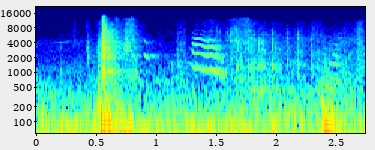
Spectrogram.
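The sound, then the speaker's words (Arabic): Two separate knocks on a door, spaced well apart, with a short high creaking squeak in between and no voices; someone knocking before entering to deliver a secret telegram. “اذهب، أطرق الباب أولا.”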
